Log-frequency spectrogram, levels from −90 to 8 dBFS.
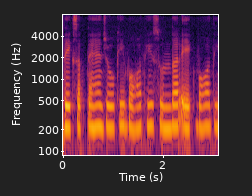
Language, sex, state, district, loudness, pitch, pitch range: Hindi, female, Odisha, Khordha, -16 LUFS, 215 Hz, 210-220 Hz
